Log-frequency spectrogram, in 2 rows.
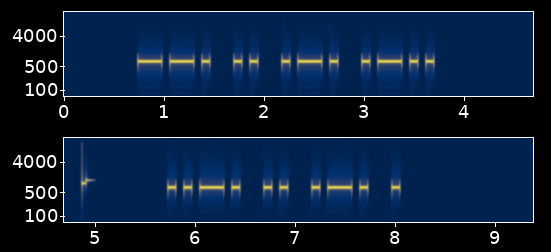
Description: Morse code, heard as a keyed tone, about 15 wpm, 700 Hz. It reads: GIRL FIRE
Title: Sentences from Top 400 Words - New Word Drill - 15wpm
